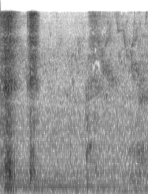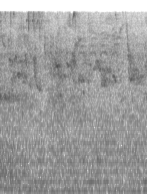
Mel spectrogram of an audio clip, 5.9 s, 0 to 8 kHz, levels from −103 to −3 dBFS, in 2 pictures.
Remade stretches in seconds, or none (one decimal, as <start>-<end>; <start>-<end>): 0.0-5.0; 5.5-5.9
